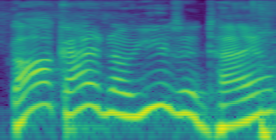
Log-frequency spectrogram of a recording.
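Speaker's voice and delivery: high laughing put-on Western voice; Tombstone quote impression. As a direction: deliver the saloon greeting hammed up, laughing. Quoting Tombstone line.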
